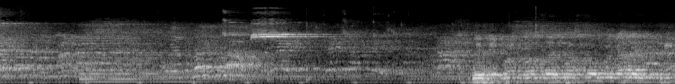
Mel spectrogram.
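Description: A crowd of spectators chatters and shouts nearby, outdoors.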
